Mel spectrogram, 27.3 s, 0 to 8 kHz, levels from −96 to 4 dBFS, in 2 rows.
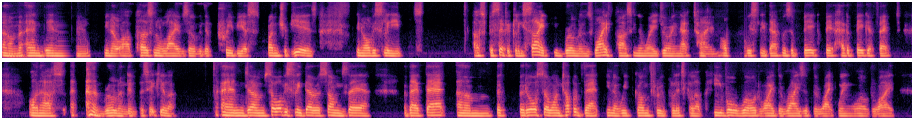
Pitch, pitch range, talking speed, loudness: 135 Hz, 130-140 Hz, 165 wpm, -16 LUFS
